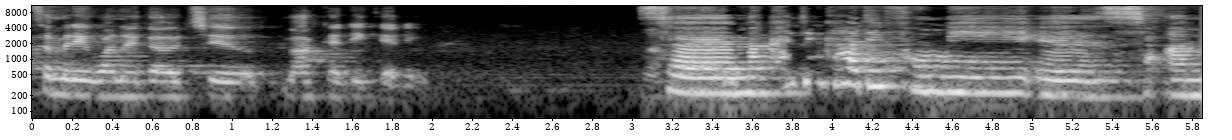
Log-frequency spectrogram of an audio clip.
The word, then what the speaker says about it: Makgadikgadi: Okay, now this one I have trouble pronouncing. MAKGADIKGADI? Very good. MAKGADIKGADI salt pans, which is part of the Greater Kalahari.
